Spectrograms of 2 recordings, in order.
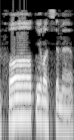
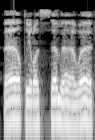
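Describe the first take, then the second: First: فاطر with the ف made thick; wrong, heavy ف. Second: Slow فاطر with a light ف and a heavy ط; correct tajweed. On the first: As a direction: show the mistake: a heavy ف in فاطر. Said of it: "لا نقول". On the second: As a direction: model فاطر, keeping the ف thin. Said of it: "ترقيق الفاء وتفخيم الطاء". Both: Shown as a demonstration.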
